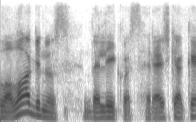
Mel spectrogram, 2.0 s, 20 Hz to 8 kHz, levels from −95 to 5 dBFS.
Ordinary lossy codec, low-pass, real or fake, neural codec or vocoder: Opus, 16 kbps; 7.2 kHz; real; none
